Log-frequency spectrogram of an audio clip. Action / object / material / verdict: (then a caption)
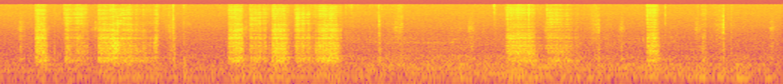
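scrape / thin paper cardstock card under a marker nib / cardstock / none. A marker nib scratches across a small, thin black cardstock card held flat while lettering. Short bursts of dry, bright scratching come in clusters of strokes with pauses between them, over a faint steady low hum.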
